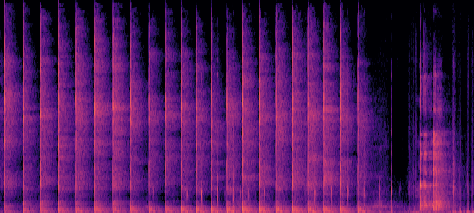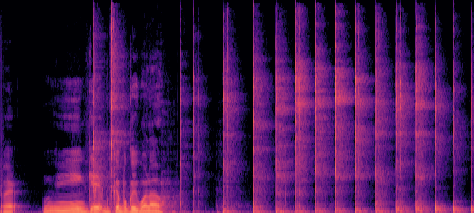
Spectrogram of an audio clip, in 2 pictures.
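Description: A hammer taps rapidly and repeatedly, with sharp clicks.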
